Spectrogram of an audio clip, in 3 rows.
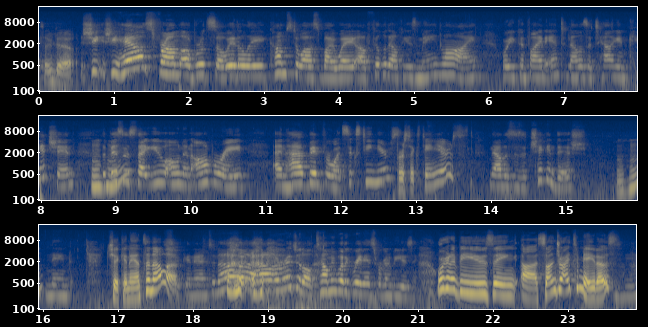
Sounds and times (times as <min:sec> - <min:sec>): Speech: 0:00.0 - 0:23.9.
